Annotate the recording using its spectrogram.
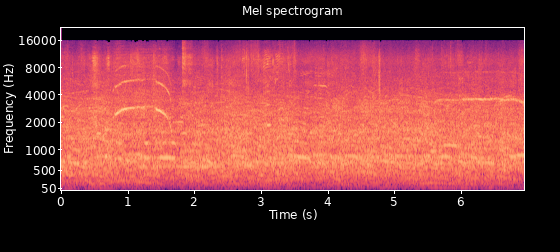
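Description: A large stadium crowd sings and chants loudly outdoors.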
